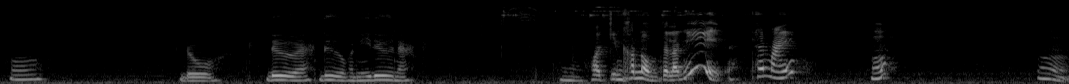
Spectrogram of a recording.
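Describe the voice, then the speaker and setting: Slow, doting woman coaxing her pets. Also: mid-range voice. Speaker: pet owner streaming live to fans. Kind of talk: casual live-stream chat. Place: home condo room.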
